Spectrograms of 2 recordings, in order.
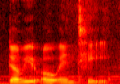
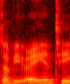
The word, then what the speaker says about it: won't: I guess I thought it was W-A-N-T because I've always heard it pronounced want. But this is like want, is how it's won't.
